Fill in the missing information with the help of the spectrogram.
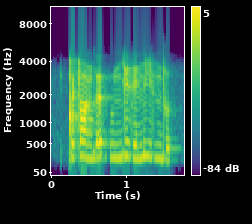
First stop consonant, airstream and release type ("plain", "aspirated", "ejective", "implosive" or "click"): click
